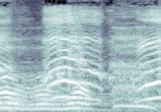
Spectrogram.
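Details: Loud, tonal wailing cry rising and falling with a brief breath pause from an infant in a small chiropractic clinic room, brought in for gas worsening after feedings; ordinary infant cry.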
